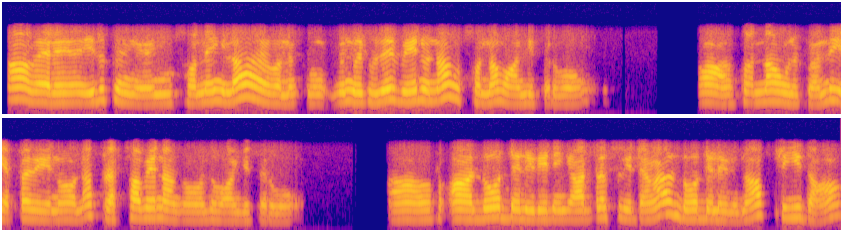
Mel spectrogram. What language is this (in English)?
Tamil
